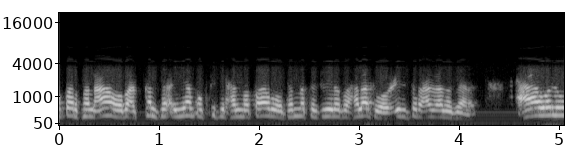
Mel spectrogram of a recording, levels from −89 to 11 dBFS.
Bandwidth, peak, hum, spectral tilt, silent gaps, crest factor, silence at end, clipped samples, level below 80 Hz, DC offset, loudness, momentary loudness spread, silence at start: 3.7 kHz; -2 dBFS; 50 Hz at -70 dBFS; -7.5 dB/octave; none; 14 dB; 0 s; under 0.1%; -70 dBFS; under 0.1%; -17 LUFS; 9 LU; 0 s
